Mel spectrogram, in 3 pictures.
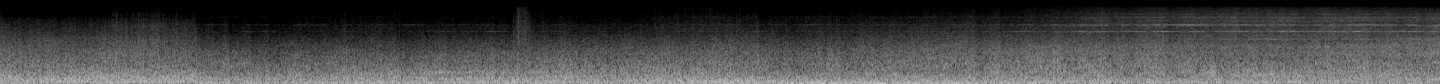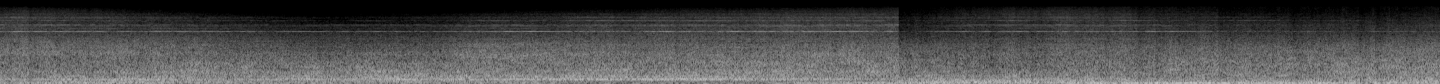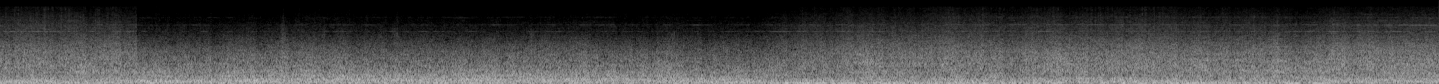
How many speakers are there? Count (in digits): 0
